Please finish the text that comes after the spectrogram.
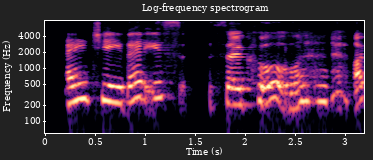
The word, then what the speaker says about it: Agee: Agee, like is it? I always tell people as if it's the two letters by themselves. Agee, that is so cool.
